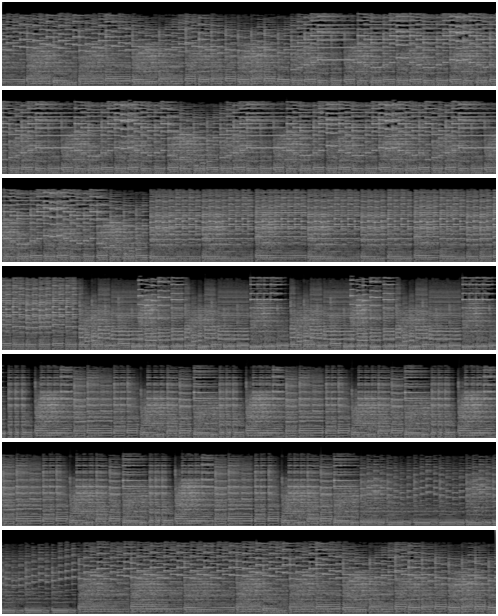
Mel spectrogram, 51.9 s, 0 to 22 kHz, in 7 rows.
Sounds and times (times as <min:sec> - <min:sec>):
Music: 0:00.0 - 0:51.8.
